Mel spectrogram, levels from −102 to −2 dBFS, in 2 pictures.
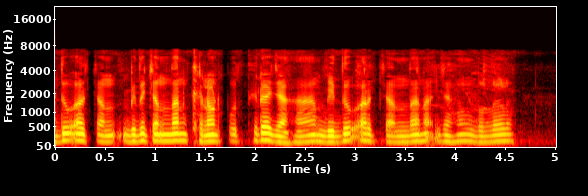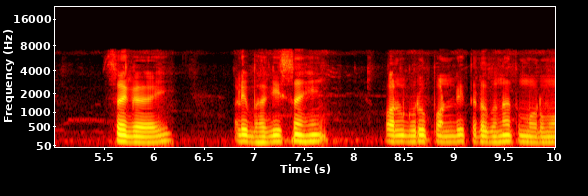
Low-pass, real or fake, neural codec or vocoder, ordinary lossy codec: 7.2 kHz; real; none; MP3, 64 kbps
